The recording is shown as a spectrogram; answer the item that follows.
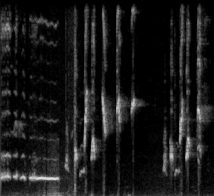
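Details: Vigorous white-rumped shama singing to draw a reply: a steady whistled tone, then a quick jumble of sharp chips and short high whistles, pausing and resuming.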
